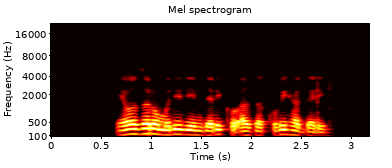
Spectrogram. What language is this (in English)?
Kinyarwanda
